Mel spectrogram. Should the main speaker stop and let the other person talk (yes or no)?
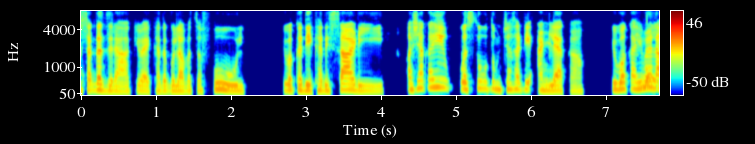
no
